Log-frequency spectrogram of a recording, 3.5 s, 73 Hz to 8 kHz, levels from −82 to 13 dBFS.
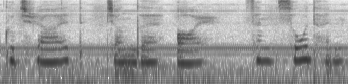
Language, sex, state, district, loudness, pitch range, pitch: Hindi, female, Gujarat, Gandhinagar, -18 LUFS, 250-275 Hz, 265 Hz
